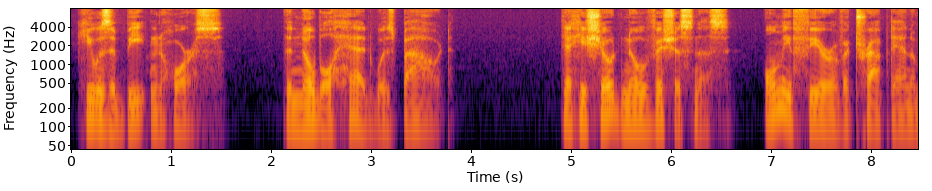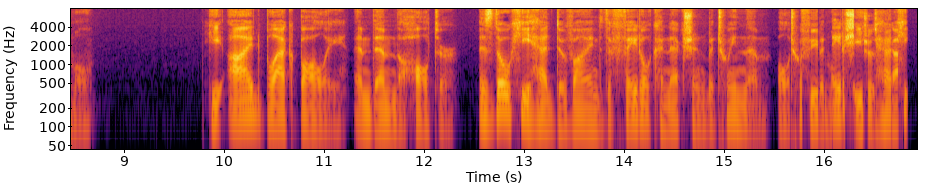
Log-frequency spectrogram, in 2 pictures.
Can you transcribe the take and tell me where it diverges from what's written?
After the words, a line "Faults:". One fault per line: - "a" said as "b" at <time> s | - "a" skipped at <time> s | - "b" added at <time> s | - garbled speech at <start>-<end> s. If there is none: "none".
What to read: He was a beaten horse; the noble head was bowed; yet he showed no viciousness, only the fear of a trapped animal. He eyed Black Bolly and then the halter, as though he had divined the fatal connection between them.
He was a beaten horse; the noble head was bowed; yet he showed no viciousness, only fear of a trapped animal. He eyed Black Bolly and then the halter, as though he had divined the fatal connection between them. [garbled]
Faults:
- "the" skipped at 7.2 s
- garbled speech at 15.5-16.8 s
